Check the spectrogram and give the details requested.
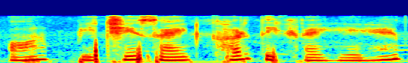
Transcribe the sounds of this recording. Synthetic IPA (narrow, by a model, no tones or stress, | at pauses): ɔːɾpiːt͡ʃʰesaːɪɖkʰɐɾd̪ɪkʰɾəɦeɦẽɦɛ̃ː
